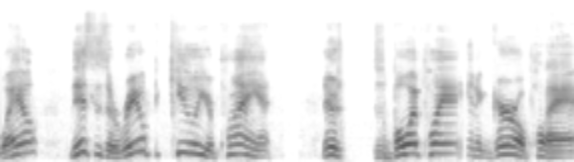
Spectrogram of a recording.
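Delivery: put-on old cowboy Southern accent. Speaker retelling an old cowboy farmer speaking up at a talk, mocking his accent. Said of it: "I'm making fun of the accent".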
